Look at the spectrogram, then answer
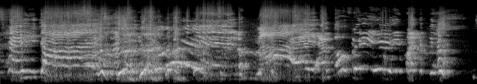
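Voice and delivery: high, loud squeaky kitten voice; baby kitty voice. Retold or imitated. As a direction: chirp it like a tiny kitten. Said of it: "she goes into this little baby kitty voice".

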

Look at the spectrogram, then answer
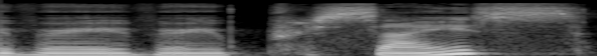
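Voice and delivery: ordinary talk

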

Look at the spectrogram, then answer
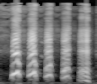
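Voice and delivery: high-pitched chuckle; amused laugh. Real, not acted. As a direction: giggle at your own joke. Laughs at his own joke.

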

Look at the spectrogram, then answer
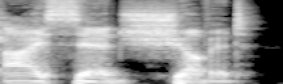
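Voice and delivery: angry. Acted. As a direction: lay down the law, slowly. Repeats angry dismissal.

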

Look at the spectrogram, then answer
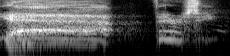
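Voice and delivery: high, airy shouted cheer; a fan's yell for their hero. Retold or imitated. The crowd hailing the Pharisee with a high shouted cheer. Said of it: "And they're like".

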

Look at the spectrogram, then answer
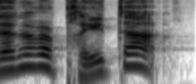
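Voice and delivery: put-on high-pitched little boy voice; young boy. Benji answers Jimmy about the game, high child voice. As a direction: innocent kid piping up loudly. Young son's line in acted story.

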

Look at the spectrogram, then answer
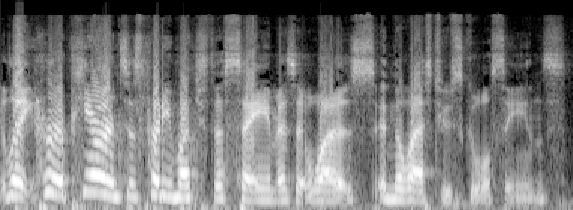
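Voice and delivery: ordinary delivery

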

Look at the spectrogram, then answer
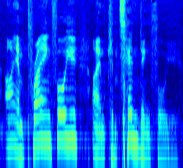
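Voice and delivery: ordinary talk

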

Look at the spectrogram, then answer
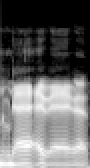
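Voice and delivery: low, mumbled mock refusal; dismissive brush-off. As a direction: imitate a man waving the offer away. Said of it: "like that".

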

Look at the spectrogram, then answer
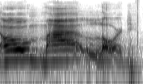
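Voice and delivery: drawn-out, slow scripture plea; slow pleading. Acted. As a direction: stretch each word like a plea. Mother's plea read slowly.

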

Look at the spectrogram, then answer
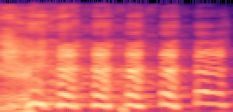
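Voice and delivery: loud burst of laughter; big laugh. Real, not acted. Hosts laughing at the time joke.

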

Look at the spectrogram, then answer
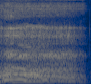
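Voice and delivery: high, loud, drawn-out hum of pleasure; a mock blissful mmm; pleasured moan. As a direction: moan like savouring a scent. Savouring the smell afterward.

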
